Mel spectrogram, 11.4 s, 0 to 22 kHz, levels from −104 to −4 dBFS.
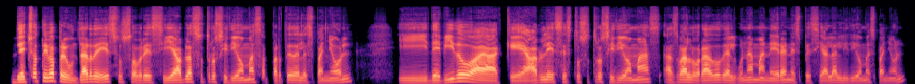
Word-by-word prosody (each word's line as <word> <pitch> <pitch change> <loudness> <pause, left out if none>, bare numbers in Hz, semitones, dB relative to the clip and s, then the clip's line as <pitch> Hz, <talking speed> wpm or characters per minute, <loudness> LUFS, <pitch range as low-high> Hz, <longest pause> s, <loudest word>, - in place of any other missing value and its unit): De 125 +3 +7
hecho, 180 +8 +3
te 175 - +2
iba 175 - +7
a - - +2
preguntar 120 +3 +4
de 140 - +3
eso 140 -1 -2
sobre 110 -2 -1
si 110 +1 -1
hablas 120 +4 +3
otros 135 - -4
idiomas 110 +3 -3
aparte - - -6
del 110 -2 -2
español. 100 - -6 0.5
Y 100 -1 -5
debido 135 - +3
a 100 -3 +6
que 90 0 +1
hables 120 +6 +1
estos 130 - -5
otros 130 0 -6
idiomas, 115 +4 -4
¿has 110 -1 -6
valorado 115 -2 +1
de - - -2
alguna 105 +3 -6
manera, 105 -2 -3
en 115 -1 -6
especial 110 - -7
al 105 0 -7
idioma 100 +1 -11
español? 100 - -12
110 Hz, 180 wpm, -24 LUFS, 105-125 Hz, 0.5 s, De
